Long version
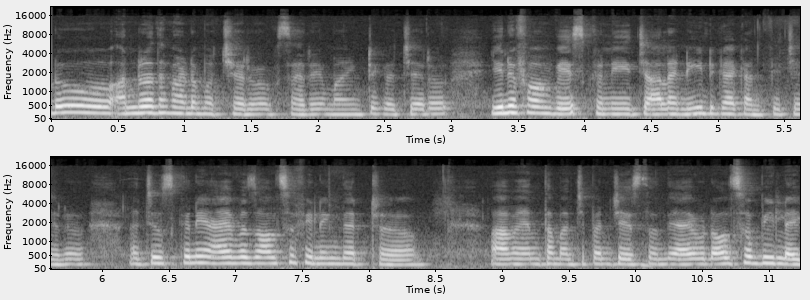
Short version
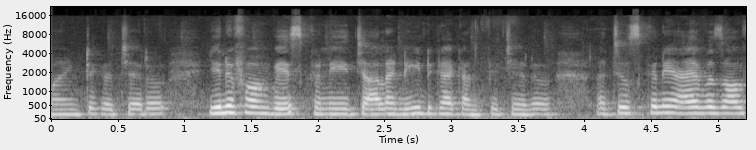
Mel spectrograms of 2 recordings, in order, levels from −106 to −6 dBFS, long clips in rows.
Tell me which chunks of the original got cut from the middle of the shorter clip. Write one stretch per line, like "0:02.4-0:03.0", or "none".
none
